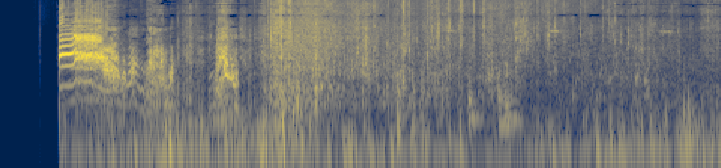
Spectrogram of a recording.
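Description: Two cats in a face-off, yowling and growling at each other. The loudest, wavering cry starts about half a second in, and the rougher sounds fade lower after it.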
